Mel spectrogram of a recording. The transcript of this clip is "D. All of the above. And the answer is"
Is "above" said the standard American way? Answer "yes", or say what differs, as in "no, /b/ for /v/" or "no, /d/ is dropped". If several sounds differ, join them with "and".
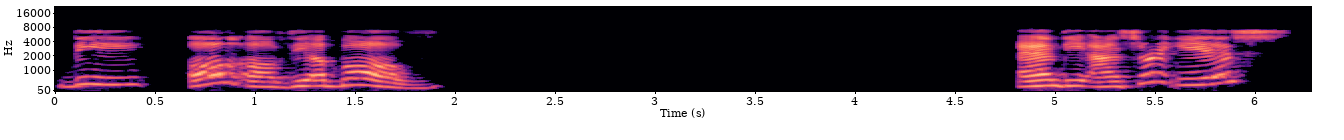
yes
